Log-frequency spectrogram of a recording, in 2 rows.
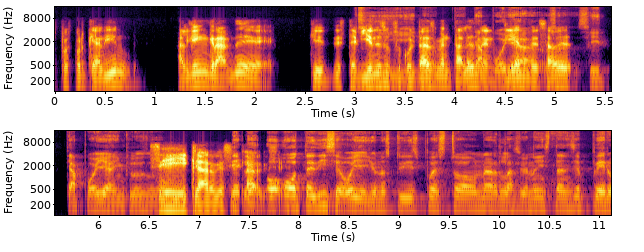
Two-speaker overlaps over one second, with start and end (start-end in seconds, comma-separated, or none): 3.0-5.2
